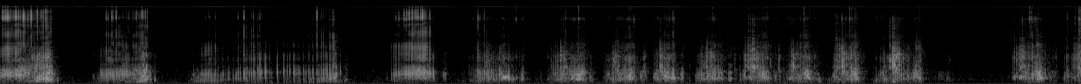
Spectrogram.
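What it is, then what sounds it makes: Studded canvas tote bag being scratched. Spread fingers with red-painted nails scratch across a black canvas tote bag and its metal studs. The result is repeated bursts of dry, rasping scratches with a bright, hissy top, separated by short silent pauses.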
